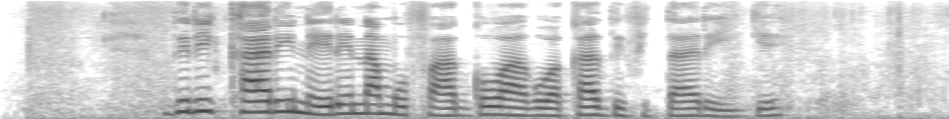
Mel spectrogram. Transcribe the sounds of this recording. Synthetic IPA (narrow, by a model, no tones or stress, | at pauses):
ðiɾikaɾineɾenamofaɡɔwaɣɔwakaðifitaɾeiɣe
